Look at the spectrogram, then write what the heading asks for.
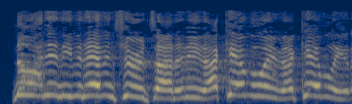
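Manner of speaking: very high, loud squeal of disbelief; brother's mock disbelief. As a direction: play the brother shocked. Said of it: "He said".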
